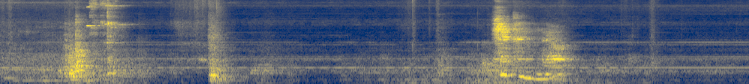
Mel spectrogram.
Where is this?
in an elevator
